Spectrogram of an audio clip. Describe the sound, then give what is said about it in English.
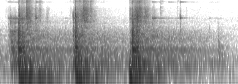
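Three loud, heavy knocks on a door in a steady rhythm, booming, each ringing out briefly before the next, with no voices. “Someone's at the door.”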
